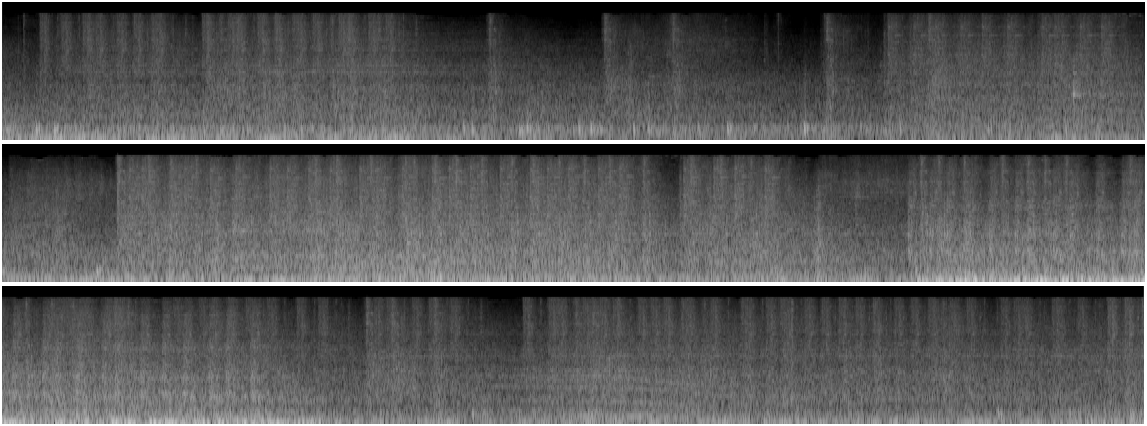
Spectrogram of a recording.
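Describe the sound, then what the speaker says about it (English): Video game gunfire as a dense, continuous barrage of overlapping shots and rumbling blasts, loud and unbroken throughout, with no talking. "What are they shooting at?"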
